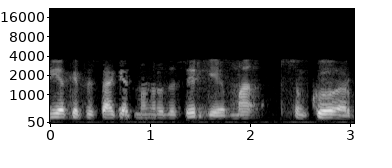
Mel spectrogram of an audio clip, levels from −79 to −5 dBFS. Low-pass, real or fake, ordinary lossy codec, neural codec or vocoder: 3.6 kHz; real; AAC, 16 kbps; none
